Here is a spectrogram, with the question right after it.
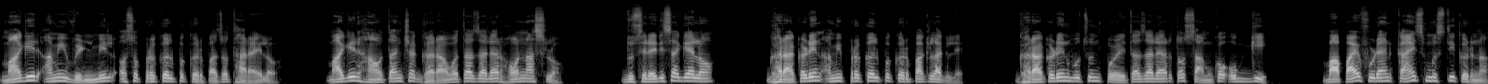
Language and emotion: Goan Konkani, neutral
